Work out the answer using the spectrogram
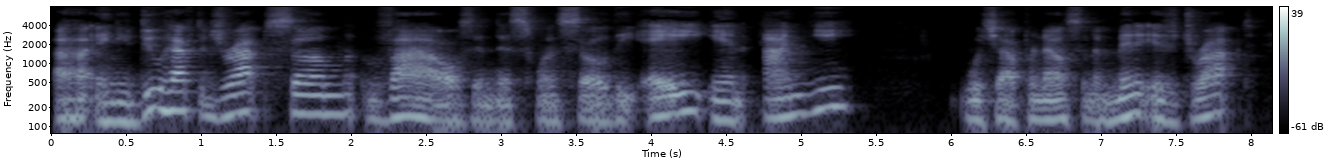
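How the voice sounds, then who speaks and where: A man with a deeply gravelly, creaky voice talks through a home-made language lesson at an unhurried pace. He sounds out each phrase carefully and tentatively, stopping to correct himself and try again. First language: English. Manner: slow, careful, tentative pronunciation with self-corrections. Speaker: language learner teaching greetings. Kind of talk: self-taught language lesson.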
